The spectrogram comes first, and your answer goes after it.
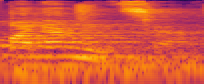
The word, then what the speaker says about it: паляниця: це приходь Ми тебе навчимо кожен українець може вимовити слово паляниця це як коднації А Наші учні які навчаються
